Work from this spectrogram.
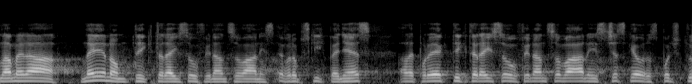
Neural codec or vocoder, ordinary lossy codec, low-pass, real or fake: codec, 16 kHz, 4 kbps, FunCodec, trained on LibriTTS, 50 frames a second; Opus, 64 kbps; 7.2 kHz; fake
